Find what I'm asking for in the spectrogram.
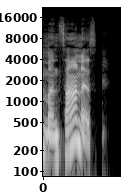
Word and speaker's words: manzanas: Yeah, manzanas. Is that how you say it? – Yeah, manzanas. Yo como manzanas.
